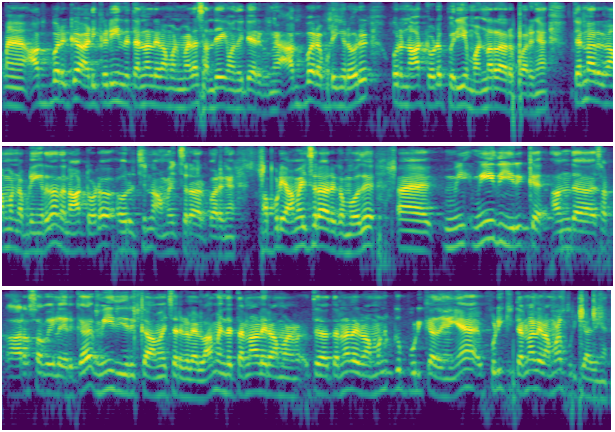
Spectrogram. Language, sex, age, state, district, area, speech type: Tamil, male, 18-30, Tamil Nadu, Namakkal, rural, spontaneous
